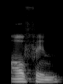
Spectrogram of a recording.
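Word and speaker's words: often: तो आप कहते हैं फासिन, लिसन, हैसिन, ऑफिन, तो इन चारों मिसाल में आप देख सकते हैं कि टी के बाद ई एन आया हुआ है, तो यहाँ पे टी को साइलेंट किया जा रहा है, खामोश किया जा रहा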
